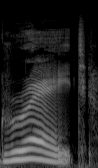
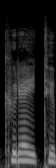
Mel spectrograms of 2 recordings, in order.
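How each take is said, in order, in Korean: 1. 이 단어는 하나의 긴 음절이에요. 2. 이 단어는 여러 음절로 나뉘어 발음돼요. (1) "이름절 great 하나로 길게 이름절로 발음하시고요" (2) "우리가 보통 great 바 그렇게 말하지만 great가 아니라"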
